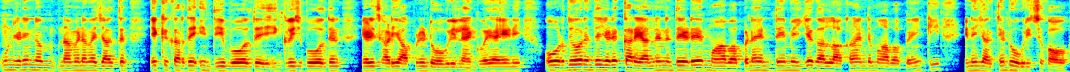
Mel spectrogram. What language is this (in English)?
Dogri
